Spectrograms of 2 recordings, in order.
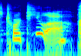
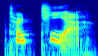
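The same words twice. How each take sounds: First: "tortilla" with a plain English L sound; Canadian reading. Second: "Tortilla" with the double L said as Y; corrected pronunciation. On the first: Streamer explaining her Canadian brain, "tortilla" with a hard L. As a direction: say "tortilla" as tor-till-a, L pronounced. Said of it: "My Canadian brain just reads it as". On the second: Streamer practising double L as Y, corrected pronunciation of "Tortilla". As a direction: say "Tortilla" as tor-tee-ya. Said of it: "Double L equals Y". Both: Shown as a demonstration.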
